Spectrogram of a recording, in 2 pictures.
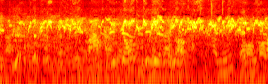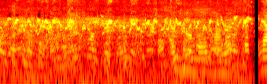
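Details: Red-whiskered bulbuls singing against each other at a Thai songbird contest in Chonburi: a continuous tangle of bubbly, fast chirps from many caged birds, with murmured human voices underneath.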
